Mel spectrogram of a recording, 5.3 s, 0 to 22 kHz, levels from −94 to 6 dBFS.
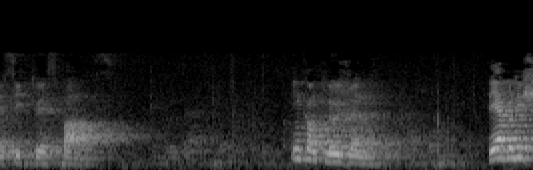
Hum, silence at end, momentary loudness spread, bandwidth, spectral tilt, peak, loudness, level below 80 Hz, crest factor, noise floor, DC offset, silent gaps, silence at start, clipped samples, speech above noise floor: none; 0 s; 26 LU; 7.2 kHz; -6.5 dB/octave; -18 dBFS; -36 LUFS; -78 dBFS; 20 dB; -65 dBFS; under 0.1%; none; 0 s; under 0.1%; 31 dB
